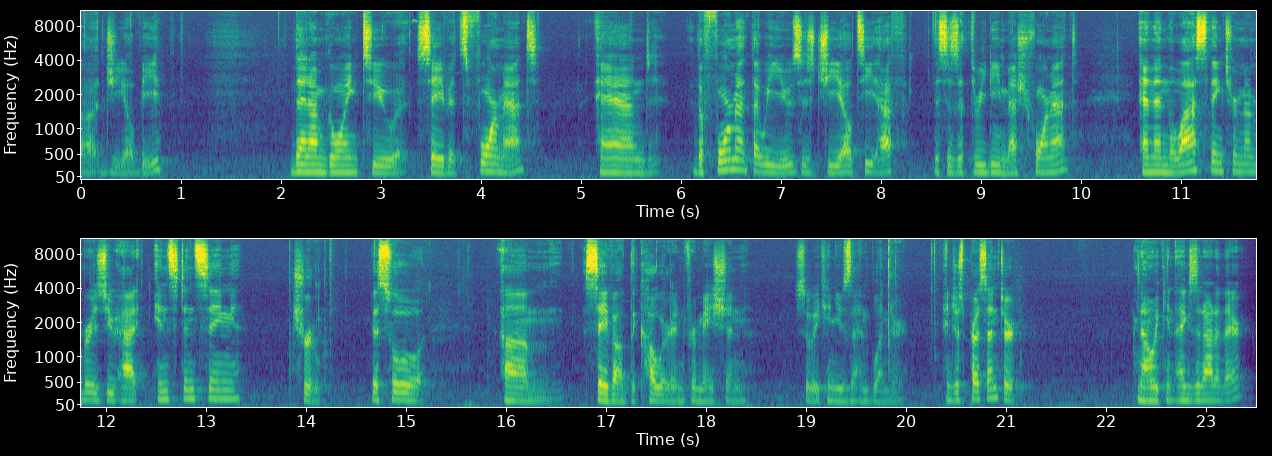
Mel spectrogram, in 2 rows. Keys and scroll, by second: 0.0-0.9 typing, 3.0-4.6 typing, 7.0-8.9 typing, 11.3-14.7 typing, 19.8 Return.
